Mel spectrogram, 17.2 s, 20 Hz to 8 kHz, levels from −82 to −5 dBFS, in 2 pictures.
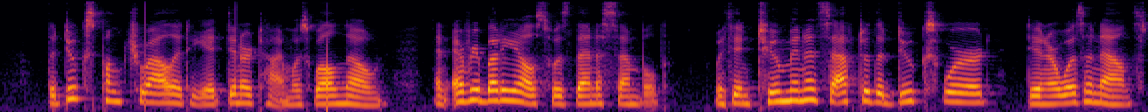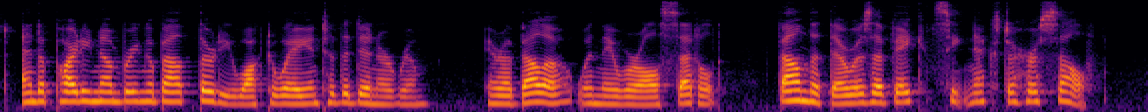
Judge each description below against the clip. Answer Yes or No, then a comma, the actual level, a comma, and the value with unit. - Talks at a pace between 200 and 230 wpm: No, average, 180 wpm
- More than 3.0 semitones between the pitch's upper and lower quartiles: Yes, average, 4.1 semitones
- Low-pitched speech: No, high, 190 Hz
